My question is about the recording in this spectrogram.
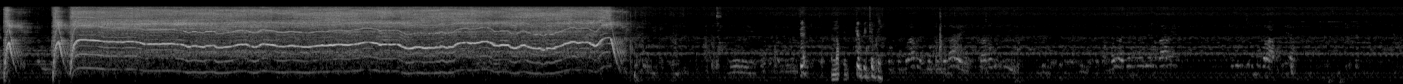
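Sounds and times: pneumatic die grinder whine: 0.0s - 6.5s.

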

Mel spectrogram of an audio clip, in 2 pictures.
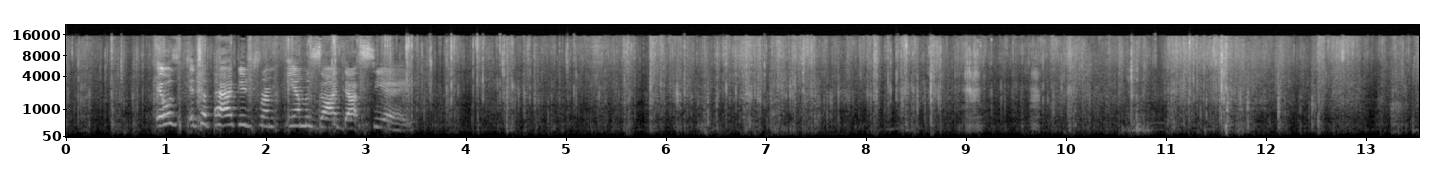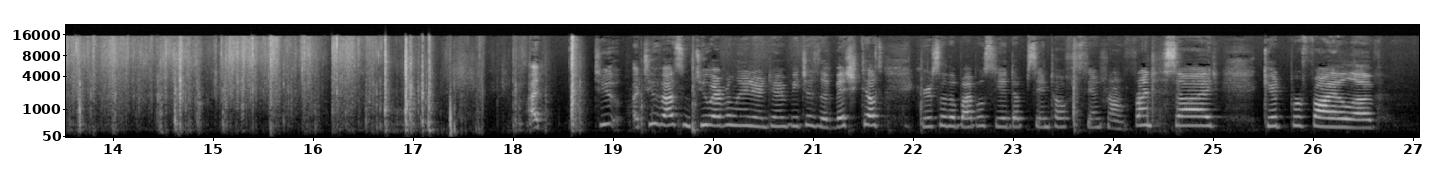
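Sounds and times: packaging crinkling and crumpling: 0.0s - 17.8s.

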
